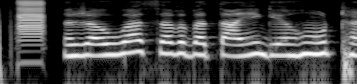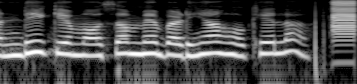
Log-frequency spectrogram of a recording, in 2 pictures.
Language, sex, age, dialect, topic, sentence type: Bhojpuri, female, 25-30, Western, agriculture, question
